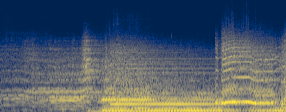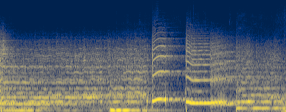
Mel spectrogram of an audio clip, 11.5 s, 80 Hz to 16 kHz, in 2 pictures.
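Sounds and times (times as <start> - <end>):
distorted bluesy cigar box guitar with sliding notes and strummed chords: 0.0 - 11.4.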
